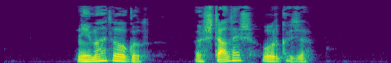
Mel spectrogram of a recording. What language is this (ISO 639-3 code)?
chm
